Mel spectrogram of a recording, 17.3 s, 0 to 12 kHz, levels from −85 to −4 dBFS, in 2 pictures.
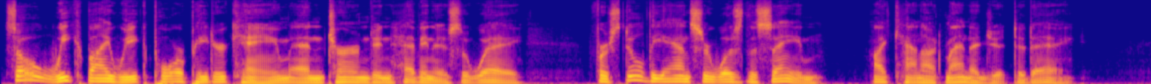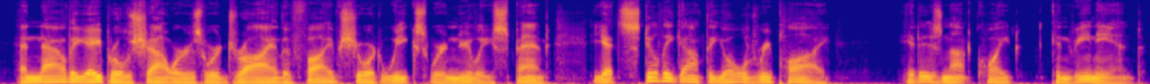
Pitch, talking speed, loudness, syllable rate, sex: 100 Hz, 175 wpm, -17 LUFS, 4.6 syllables/s, male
